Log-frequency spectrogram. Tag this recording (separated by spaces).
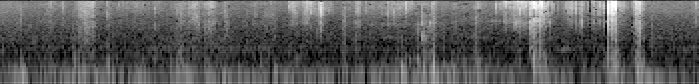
beef-jerky dry rip tear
